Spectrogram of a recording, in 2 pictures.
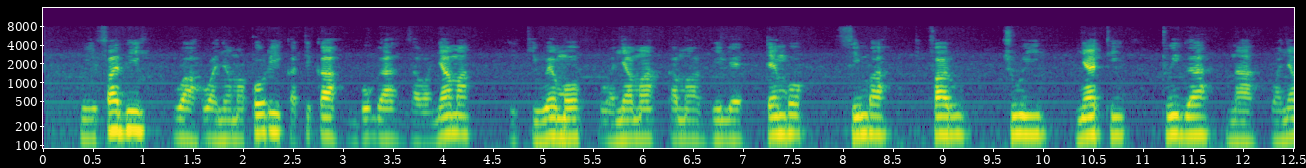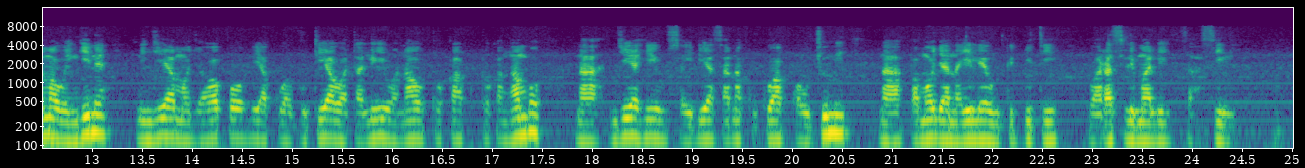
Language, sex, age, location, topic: Swahili, male, 25-35, Nairobi, government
